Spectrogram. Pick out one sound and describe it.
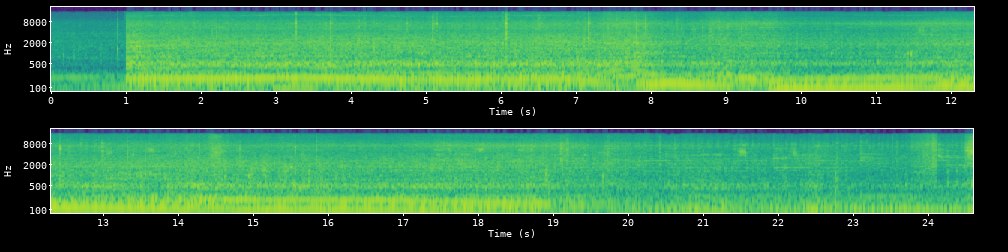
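Tyres rumble over a rough track.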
